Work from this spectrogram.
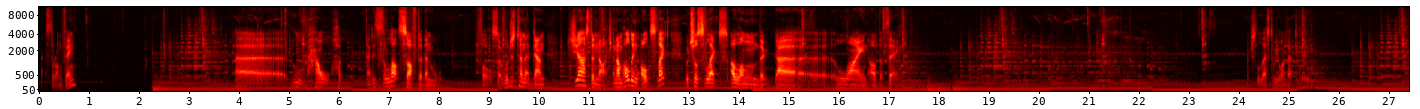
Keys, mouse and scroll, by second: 2.5-5.3 shift+middle drag, 6.8-8.3 right drag, 6.8 shift+middle click, 8.3-21.5 drag.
